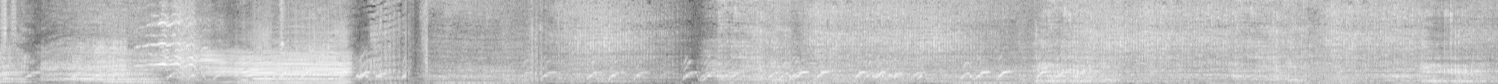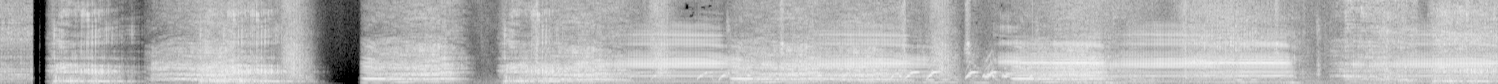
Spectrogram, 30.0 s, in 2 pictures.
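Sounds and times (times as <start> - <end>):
animals roaring and grunting: 0.0 - 29.9.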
